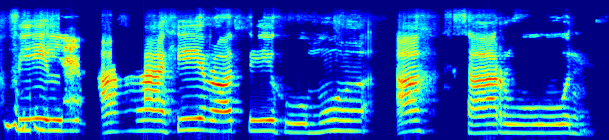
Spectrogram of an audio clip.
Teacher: Hati-hati di lam sukun umi, jangan keputus ya, ada sifat bainiyah ya atau tawasut mengalir sebentar pada kata lam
